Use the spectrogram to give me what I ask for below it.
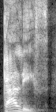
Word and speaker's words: cáliz: Yeah, y lo veo aquí, lo tengo delante, pero como no registro, cáliz, with an accent on the A.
